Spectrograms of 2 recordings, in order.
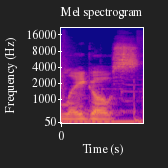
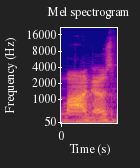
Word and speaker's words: Lagos: Now, I know the correct pronunciation is more like Lagos, but they pronounce it Lagos multiple times in the movies, so who am I to correct the sacred MCU?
